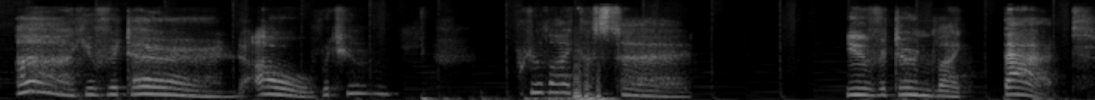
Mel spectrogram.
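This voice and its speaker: In a put-on character voice with fairly high pitch, the speaker goes very slowly with long, frequent pauses over faint background music. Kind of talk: polite. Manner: hushed.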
